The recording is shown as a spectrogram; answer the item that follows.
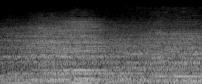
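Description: Eerie sound effect: a noisy whoosh over a steady drone that starts suddenly, swells for about a second, then holds.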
